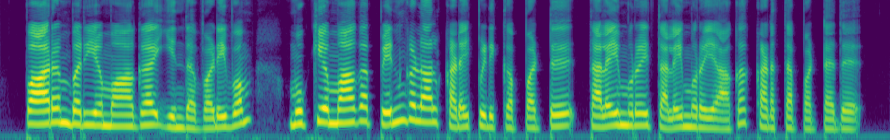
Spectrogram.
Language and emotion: Tamil, neutral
